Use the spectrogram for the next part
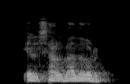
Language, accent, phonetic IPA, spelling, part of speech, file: Catalan, Valencia, [el sal.vaˈðoɾ], El Salvador, proper noun, LL-Q7026 (cat)-El Salvador.wav
- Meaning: El Salvador (a country in Central America)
